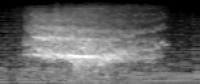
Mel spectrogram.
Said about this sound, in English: If the brain didn't do that, we would be unable to hear a car coming from behind and jump out of the way in time.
